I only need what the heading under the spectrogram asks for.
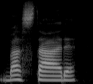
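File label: "bastare", female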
